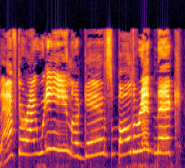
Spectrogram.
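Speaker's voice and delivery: imitating her accented, confident announcement; hammed-up Polish accent; mock fighter accent. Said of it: "She actually said".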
